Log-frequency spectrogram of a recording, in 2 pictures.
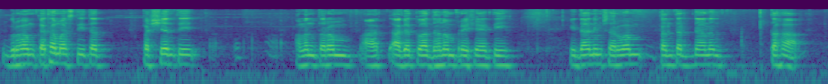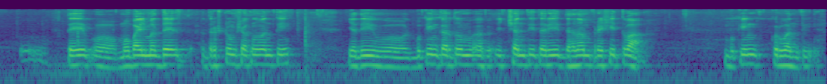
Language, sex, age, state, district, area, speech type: Sanskrit, male, 60+, Maharashtra, Wardha, urban, spontaneous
